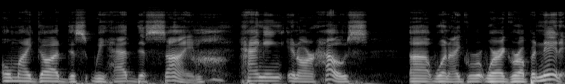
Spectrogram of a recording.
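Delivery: normal talking voice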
